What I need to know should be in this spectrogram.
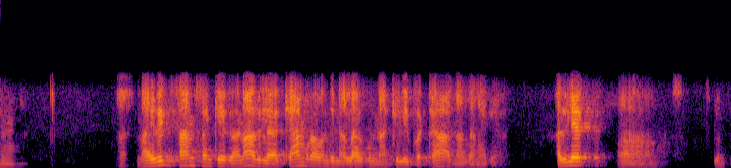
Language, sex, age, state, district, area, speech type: Tamil, male, 30-45, Tamil Nadu, Viluppuram, rural, conversation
